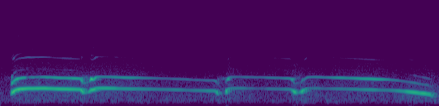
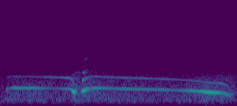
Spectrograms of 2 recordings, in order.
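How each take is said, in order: First: High, drawn-out owl hoo; owl hooting. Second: High, very soft drawn-out hoo; soft owl hoo. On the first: A narrator's reading. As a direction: hoot like an owl in the night. Owl sound in story. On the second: Shown as a demonstration. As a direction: breathe out a soft owl call. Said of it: "Can you make that sound?".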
